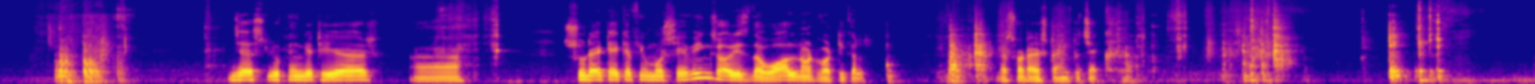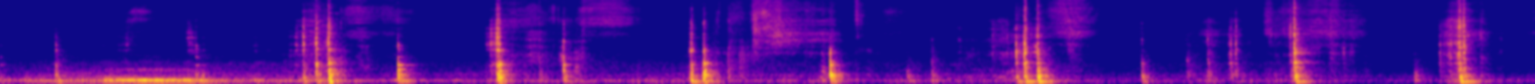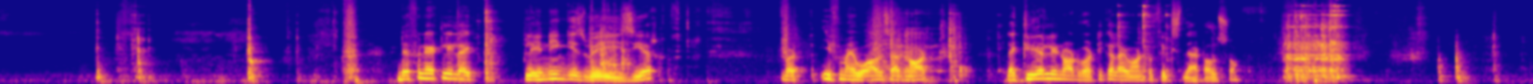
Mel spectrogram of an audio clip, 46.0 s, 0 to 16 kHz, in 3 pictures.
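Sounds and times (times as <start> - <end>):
low rubbing sound: 14.5 - 18.3.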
